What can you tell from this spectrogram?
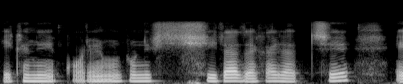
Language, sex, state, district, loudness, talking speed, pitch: Bengali, male, West Bengal, Alipurduar, -16 LUFS, 105 wpm, 145 Hz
